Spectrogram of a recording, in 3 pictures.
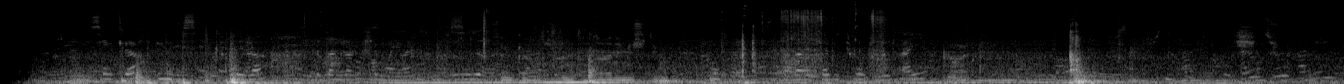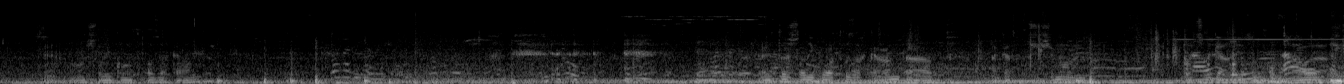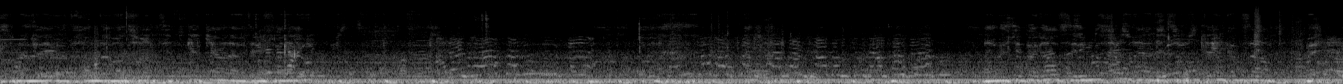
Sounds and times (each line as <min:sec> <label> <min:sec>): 0:00.1 bus 0:40.3
0:00.2 people's conversations 0:40.3
0:23.8 air conditioning 0:40.3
